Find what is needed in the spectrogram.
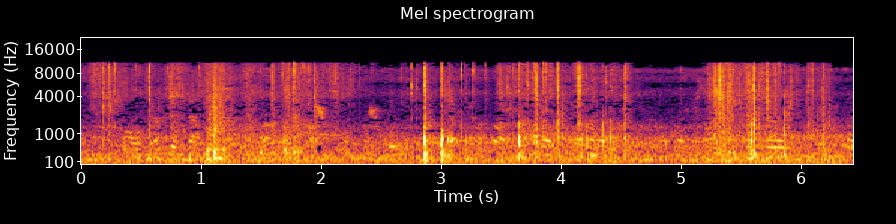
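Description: Footsteps crunching and crackling on dry, cracked field soil and stubble, an uneven run of short clicks about twice a second, with one sharper click about three seconds in.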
